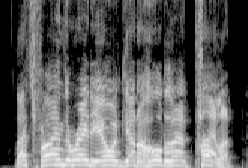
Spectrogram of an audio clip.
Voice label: world hospital, namvet, survivor voice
